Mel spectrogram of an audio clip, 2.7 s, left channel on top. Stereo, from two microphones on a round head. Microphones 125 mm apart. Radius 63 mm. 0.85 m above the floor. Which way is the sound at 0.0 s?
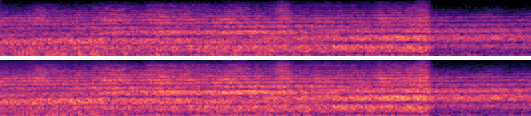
40° right (ahead or behind).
